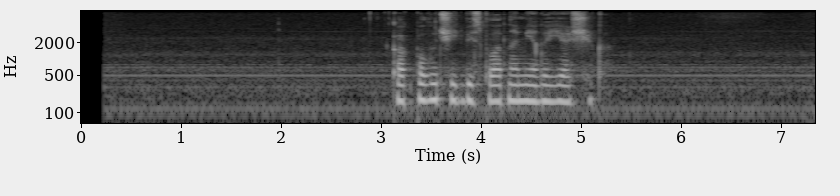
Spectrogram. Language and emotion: Russian, neutral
